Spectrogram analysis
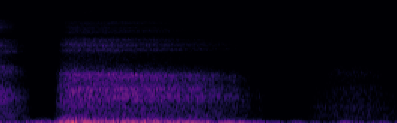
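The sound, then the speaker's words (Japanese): Deep breathing during a guided relaxation exercise: a long, loud, airy exhale of about two seconds, followed by a softer breath, with no talk over it. “大きく息を吸って、吐いて、”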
